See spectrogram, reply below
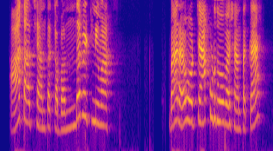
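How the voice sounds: A woman's squeaky, cartoonish character voice at an extremely high pitch and a fairly quick pace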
